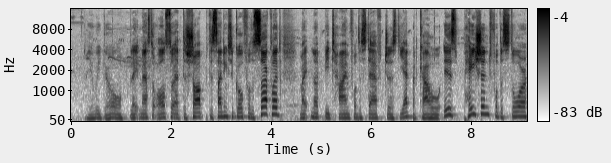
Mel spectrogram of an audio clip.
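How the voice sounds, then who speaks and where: A man with a non-native accent, medium pitch, ordinary pitch variation, and a moderate pace. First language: not English. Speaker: esports caster. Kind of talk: live commentary.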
